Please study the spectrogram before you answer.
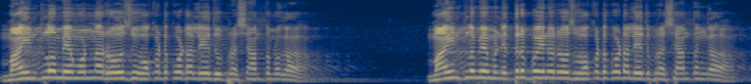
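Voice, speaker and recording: A man's voice: extremely high pitch, steady tone, moderate pace, bright, forceful tone, big-room sound. A man preaching, voicing a grieving mother who pleads in a repetitive lament.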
